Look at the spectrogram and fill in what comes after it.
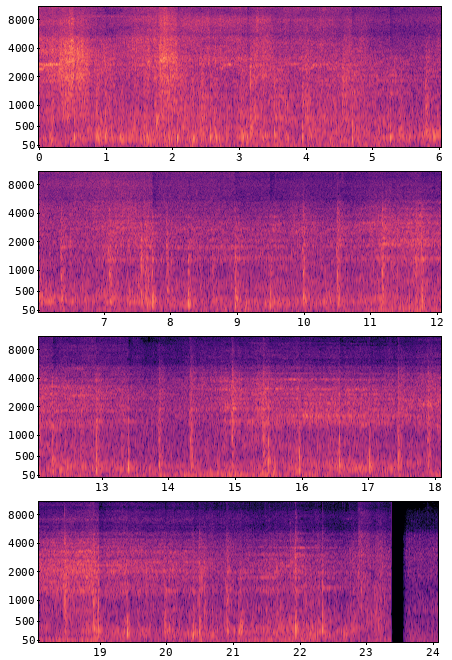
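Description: Train running on a heritage railway line, a steady rumble with wheels clicking over the rail joints. The sound breaks off abruptly near the end.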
